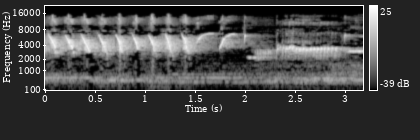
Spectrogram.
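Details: Young canary practising its song, learning to roll long and deliver sharp bursts: a rapid series of bright, down-slurred notes about six per second, then a rising sweep, ending in a steady high whistled tone.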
